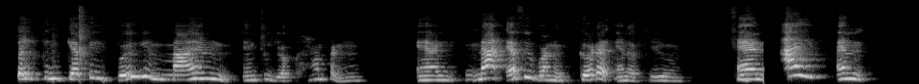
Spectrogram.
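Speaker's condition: Profoundly deaf, born profoundly deaf

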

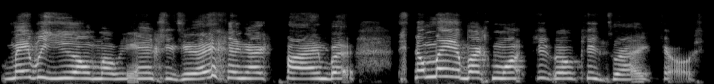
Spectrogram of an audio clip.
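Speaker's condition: Cerebral palsy; impaired speech

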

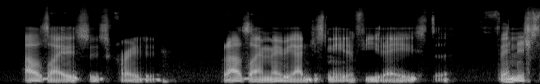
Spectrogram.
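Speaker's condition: Duchenne muscular dystrophy; lifelong

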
